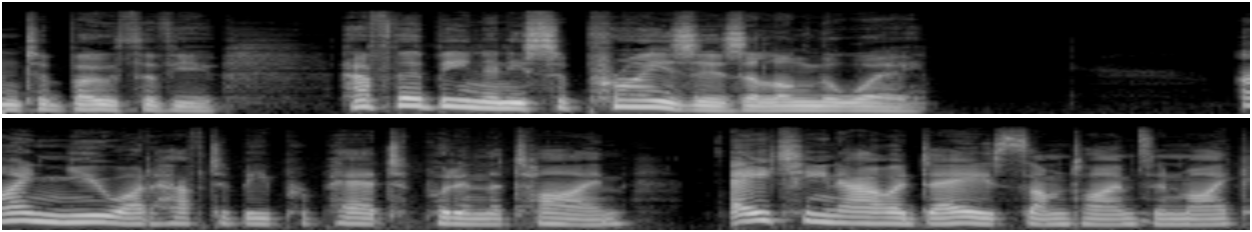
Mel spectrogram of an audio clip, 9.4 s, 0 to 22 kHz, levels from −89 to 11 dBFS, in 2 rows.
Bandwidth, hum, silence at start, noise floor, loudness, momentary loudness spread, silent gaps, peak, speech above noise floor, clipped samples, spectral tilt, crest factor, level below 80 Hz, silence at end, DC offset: 16 kHz; none; 0 s; -77 dBFS; -20 LUFS; 11 LU; none; -4 dBFS; 57 dB; under 0.1%; -4.5 dB/octave; 16 dB; -60 dBFS; 0 s; under 0.1%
